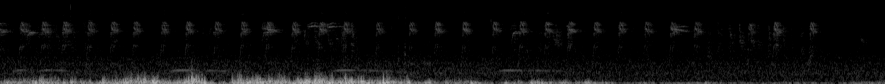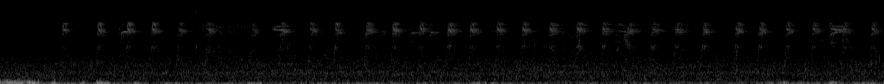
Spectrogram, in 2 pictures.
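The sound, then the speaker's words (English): Steady, rapid high-pitched chirping of birds continues throughout, pausing briefly midway, with a low rumbling background in the first few seconds. Nobody speaks. “You try that with me, just to be with this sound of the birds on this recording.”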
